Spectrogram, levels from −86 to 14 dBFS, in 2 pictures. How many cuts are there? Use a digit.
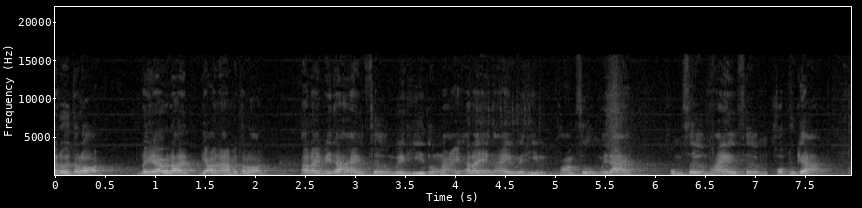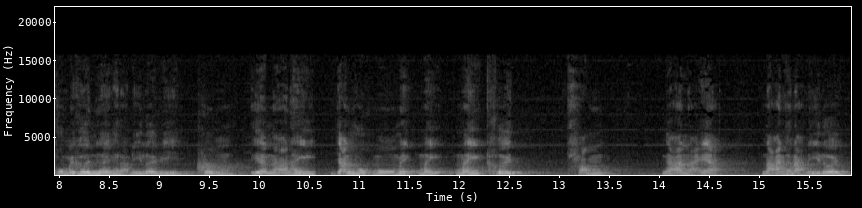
4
